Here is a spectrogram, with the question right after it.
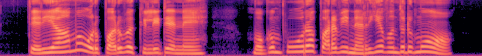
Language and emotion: Tamil, fearful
